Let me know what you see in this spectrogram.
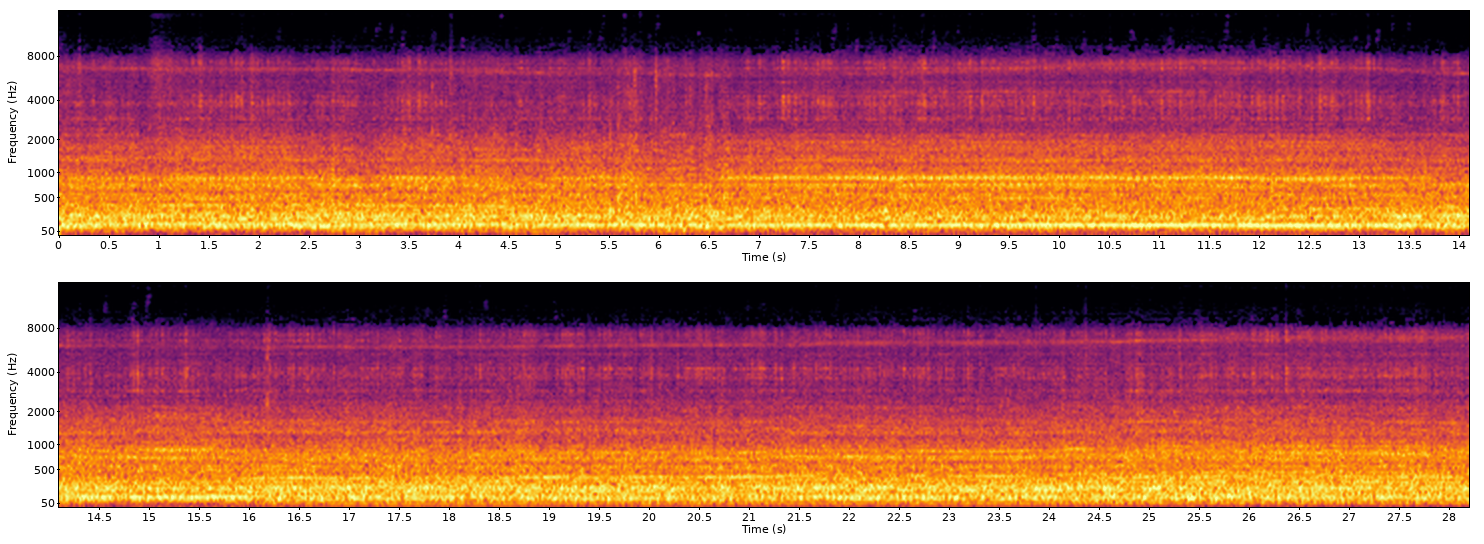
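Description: Vehicle engine running steadily under way, heard from inside the cab on a rough dirt road; its low note changes about sixteen seconds in.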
